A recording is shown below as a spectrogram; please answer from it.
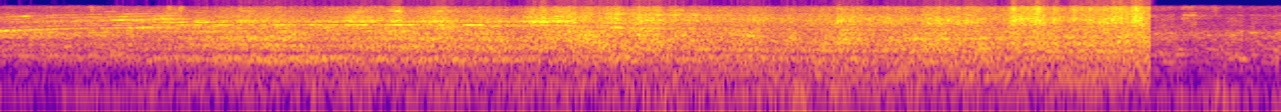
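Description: Avro Vulcan delta-wing bomber's four Olympus jet engines passing low overhead: a rising whine at first, then a loud roar that builds over the first couple of seconds and cuts off suddenly about seven seconds in.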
